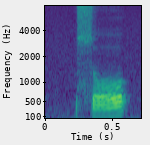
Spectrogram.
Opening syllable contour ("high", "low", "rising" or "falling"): rising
